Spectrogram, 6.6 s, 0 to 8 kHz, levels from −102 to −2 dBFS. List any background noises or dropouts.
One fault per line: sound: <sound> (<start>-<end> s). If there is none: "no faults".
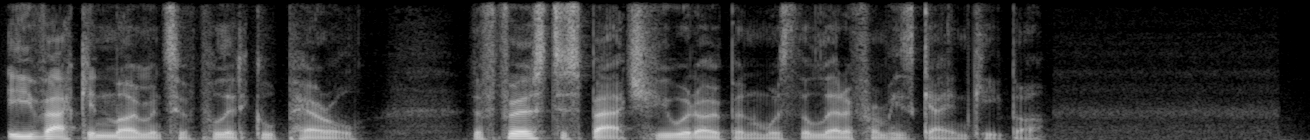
no faults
